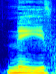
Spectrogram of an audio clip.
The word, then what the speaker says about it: Niamh: People don't know how to pronounce that because it's spelled S-I-O-B-H-A-N. Aoibhan. Do you know how to spell Aoife? A-O-I-F-E. Or Neve. That's another difficult one. If you're not used to it, Neve, which is spelt N-I-A-M-H.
